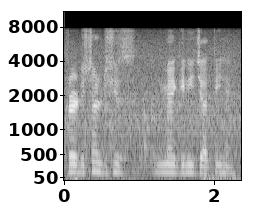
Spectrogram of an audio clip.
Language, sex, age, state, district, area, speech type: Urdu, male, 18-30, Delhi, East Delhi, urban, spontaneous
